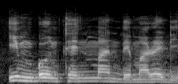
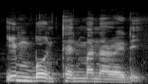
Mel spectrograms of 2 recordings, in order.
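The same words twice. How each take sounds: First: The wrong form "Him born ten man dem already", said as an error; wrong patois. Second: "Him born ten man already", the right Jamaican form; correct patois. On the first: Teacher showing students the wrong patois form. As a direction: show the mistake with the extra "dem". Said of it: "we don't say". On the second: Teacher modelling the correct patois sentence. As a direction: say it the proper Jamaican way. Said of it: "He has killed ten men already". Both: Shown as a demonstration.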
